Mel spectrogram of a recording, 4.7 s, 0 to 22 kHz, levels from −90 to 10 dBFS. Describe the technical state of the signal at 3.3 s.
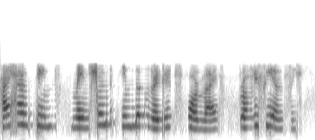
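At 3.3 s the speech is still passing through an LPC-10 vocoder, a fault present across the whole clip. The system has discarded the real waveform and rebuilt each instant from a small all-pole vocal tract filter driven by either a pulse train or noise, consistent with a 2.4 kbit/s rate. The damage is heavy: the voice comes out buzzy and robotic, with nothing above 3.8 kHz, so it sounds dull.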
